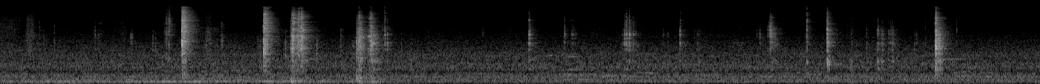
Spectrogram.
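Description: Clicks and clatter of small metal fittings and the electric duck call's plastic speaker horn being handled and fitted to its metal bracket on a glass tabletop: several sharp knocks in the first four seconds, then lighter scattered ticks.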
